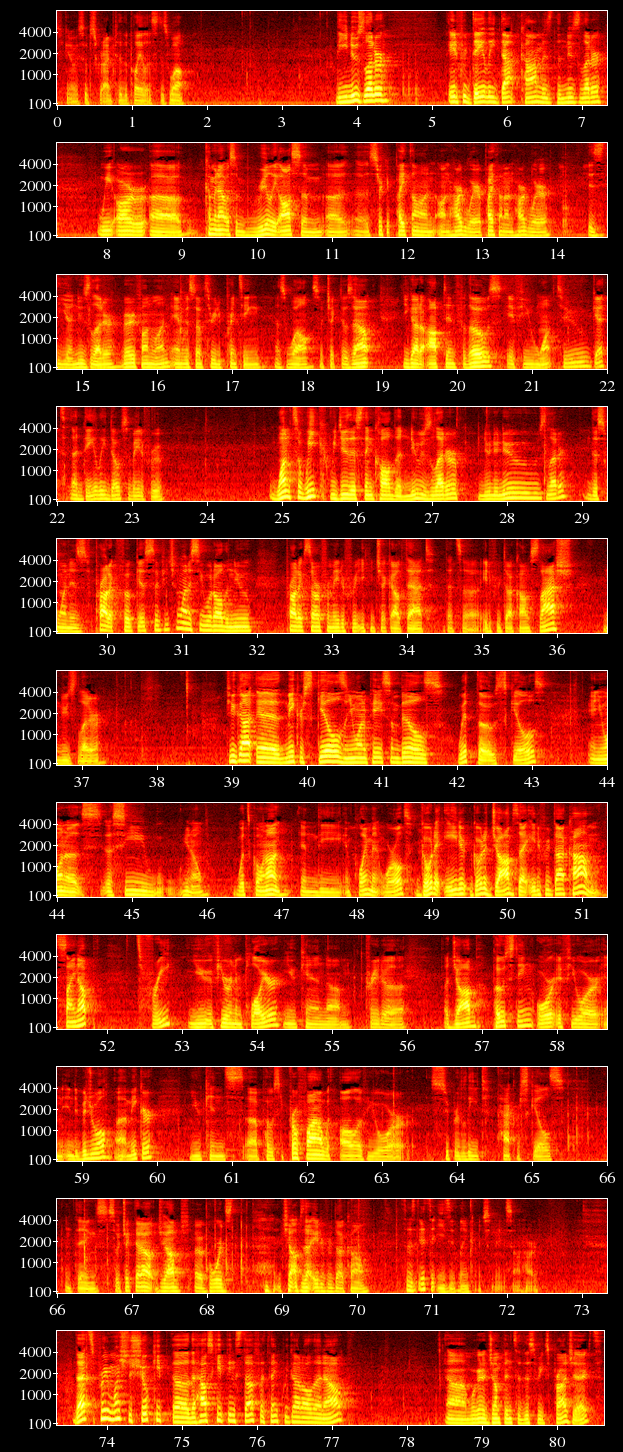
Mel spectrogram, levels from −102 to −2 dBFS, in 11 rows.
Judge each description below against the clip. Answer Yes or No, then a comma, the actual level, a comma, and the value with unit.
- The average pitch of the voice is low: Yes, low, 120 Hz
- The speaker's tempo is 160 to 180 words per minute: Yes, average, 170 wpm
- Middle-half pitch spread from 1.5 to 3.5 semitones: No, average, 5.0 semitones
